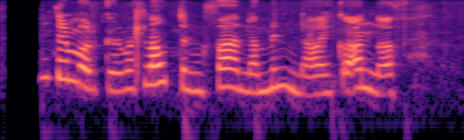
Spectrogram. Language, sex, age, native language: Icelandic, other, 15, Icelandic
